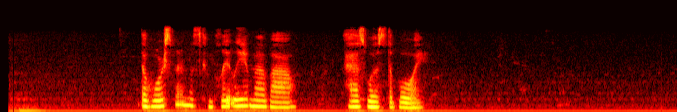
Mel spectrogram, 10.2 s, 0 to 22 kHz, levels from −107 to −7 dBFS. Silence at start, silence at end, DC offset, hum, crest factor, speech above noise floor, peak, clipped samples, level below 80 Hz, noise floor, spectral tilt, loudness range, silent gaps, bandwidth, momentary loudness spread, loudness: 0.15 s; 3.8 s; under 0.1%; none; 20 dB; 33 dB; -16 dBFS; under 0.1%; -56 dBFS; -65 dBFS; -6 dB/octave; 6 LU; none; 8.2 kHz; 21 LU; -33 LUFS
